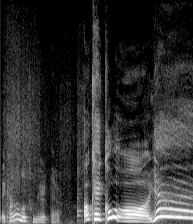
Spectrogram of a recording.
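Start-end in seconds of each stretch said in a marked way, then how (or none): 1.7-3.8 forced cheer. Real, not acted. Forced satisfaction at shelf.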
